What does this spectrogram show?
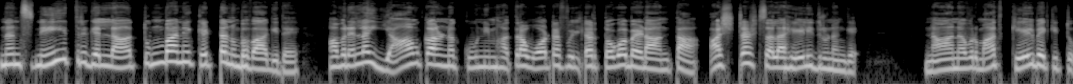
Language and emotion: Kannada, disgusted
